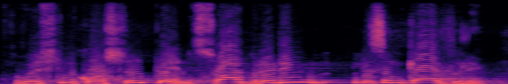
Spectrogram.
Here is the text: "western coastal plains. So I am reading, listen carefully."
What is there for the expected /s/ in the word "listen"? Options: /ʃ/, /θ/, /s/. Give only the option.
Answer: /s/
